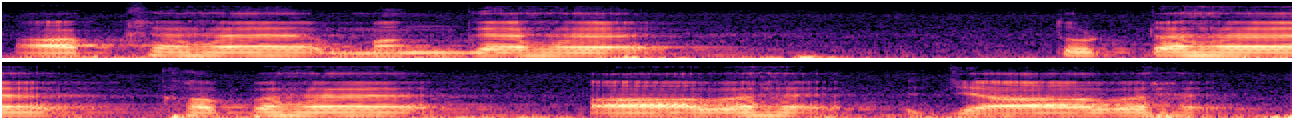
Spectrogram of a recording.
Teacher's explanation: ਹਾਹੇ ਨੂੰ ਸਿਹਾਰੀ ਲਾ ਕੇ ਥੋੜ੍ਹਾ ਆਵਾਜ਼ ਨੂੰ ਗਲੇ 'ਚੋਂ ਖਿੱਚ ਕੇ ਲਿਆਉਣਾ ਹੈ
